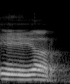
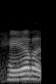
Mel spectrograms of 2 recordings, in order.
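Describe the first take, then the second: First: The word starts with a vowel sound. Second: The word starts with an h sound. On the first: The speaker calls it right. "എ sound ആണ്, അതുകൊണ്ട് എച്ച് അവിടെ silent" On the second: The speaker calls it wrong. "ഹെയർ അല്ല"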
